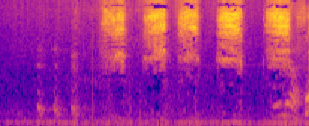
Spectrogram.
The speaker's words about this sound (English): So I wanted to show you guys a spider actually attacking a bird. Here you go.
